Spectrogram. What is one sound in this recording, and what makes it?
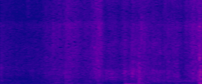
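Dry plants rustle as a person pushes through them.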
